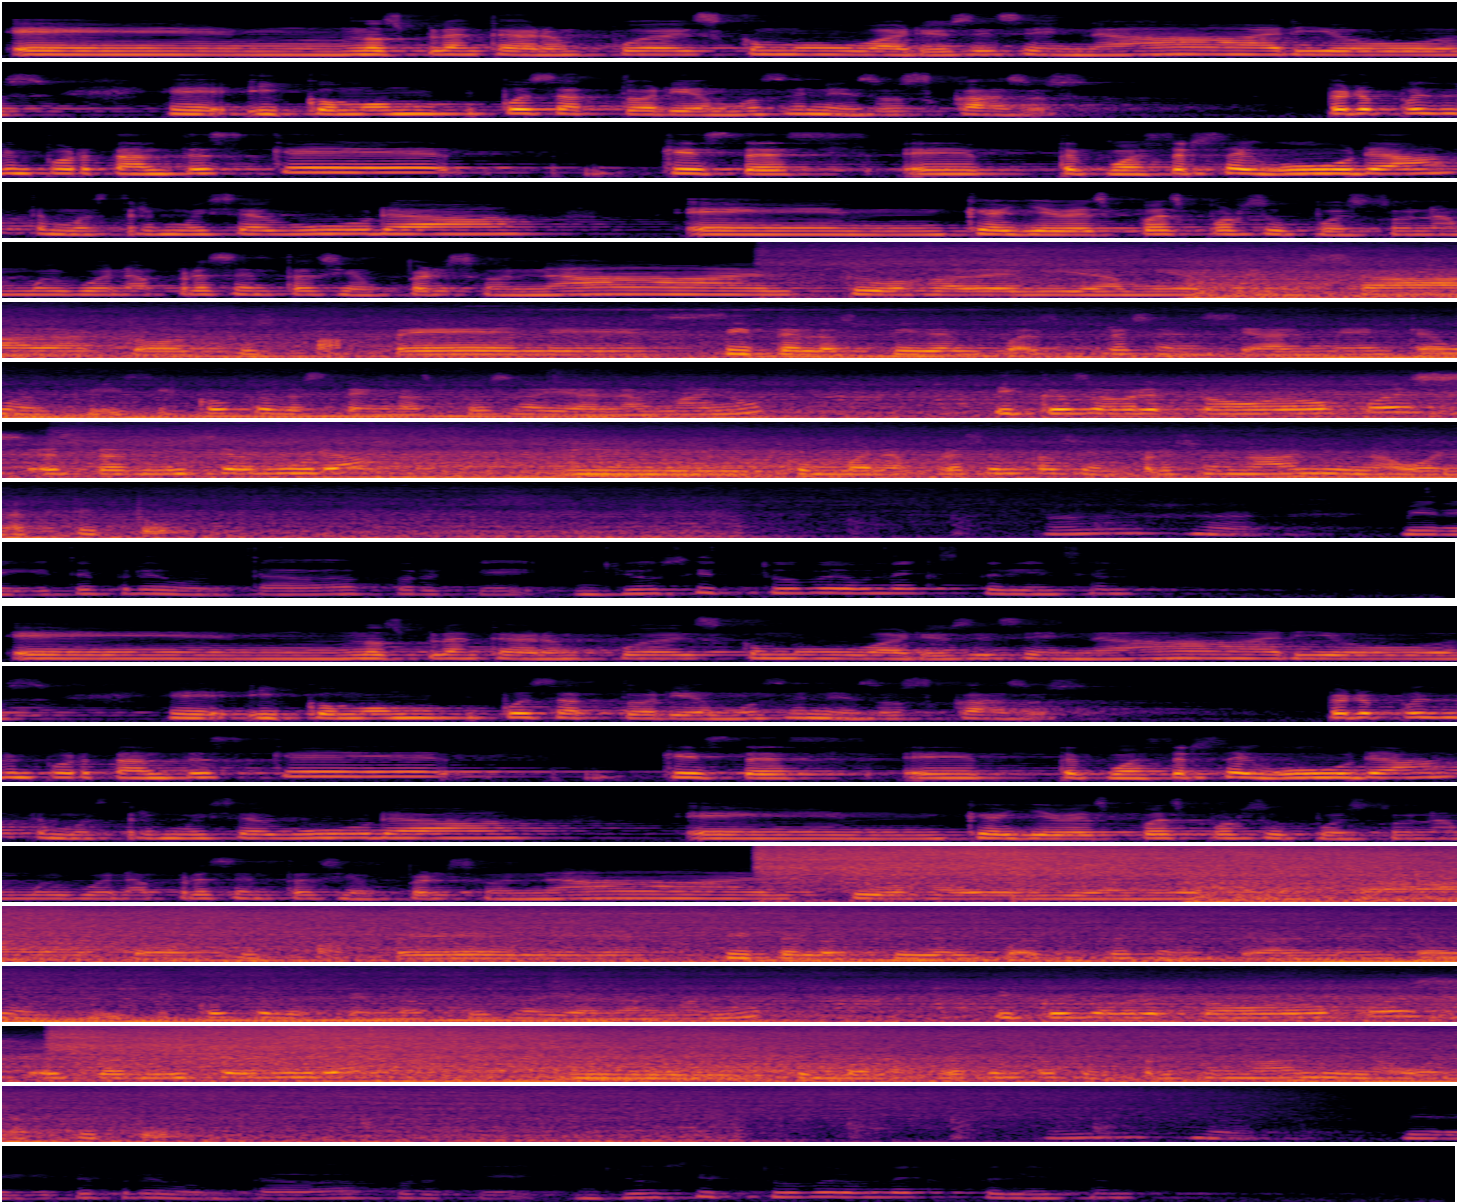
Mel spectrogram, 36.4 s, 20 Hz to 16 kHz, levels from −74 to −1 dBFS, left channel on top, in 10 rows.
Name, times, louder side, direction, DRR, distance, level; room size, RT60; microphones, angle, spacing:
voice 1, 0.0-6.4 7.0-8.5 8.7-12.3 12.6-26.5 26.8-29.6, left 3 dB, 25° left, 13 dB, 0.5 m, -29 dB
Hiss, 16.4-24.0 24.5-32.3, right 13 dB, 60° right, 0.4 m, -33 dB
sound 1, 17.5-31.0, right 1 dB, 15° right, 0.7 m, -32 dB
voice 2, 31.7-35.6, left 3 dB, 55° left, 12 dB, 0.8 m, -40 dB
19.0 x 7.1 x 10.0 m, 1.4 s
head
